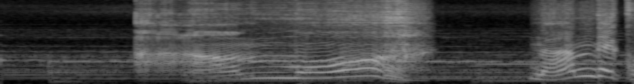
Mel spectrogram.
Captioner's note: frustrated groan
